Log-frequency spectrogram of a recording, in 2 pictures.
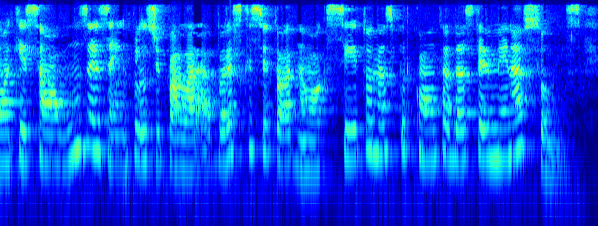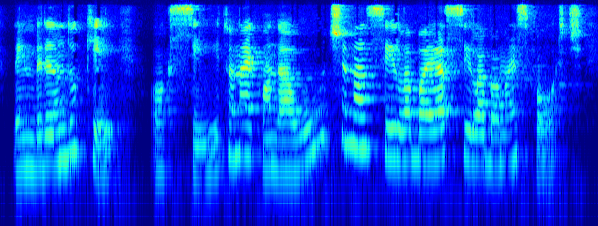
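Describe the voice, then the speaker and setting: A woman teacher explains a grammar lesson from her slides, patient and methodical, drawing out example words slowly. Her voice sits in a roomy space with noticeable echo. The sound is dull and slightly lo-fi. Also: mid-range voice, expressive.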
